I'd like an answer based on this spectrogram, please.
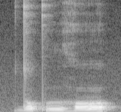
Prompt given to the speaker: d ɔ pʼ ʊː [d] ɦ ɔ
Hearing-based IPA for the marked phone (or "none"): none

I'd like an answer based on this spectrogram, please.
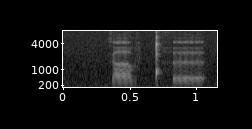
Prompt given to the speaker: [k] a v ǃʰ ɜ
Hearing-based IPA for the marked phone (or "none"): k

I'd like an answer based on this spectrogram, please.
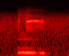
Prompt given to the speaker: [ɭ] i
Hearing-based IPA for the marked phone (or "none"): l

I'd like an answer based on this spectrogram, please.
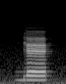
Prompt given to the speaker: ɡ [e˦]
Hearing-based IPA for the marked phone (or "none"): ɛ˦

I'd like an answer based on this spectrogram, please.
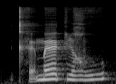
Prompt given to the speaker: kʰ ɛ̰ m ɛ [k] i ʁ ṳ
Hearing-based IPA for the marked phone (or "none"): k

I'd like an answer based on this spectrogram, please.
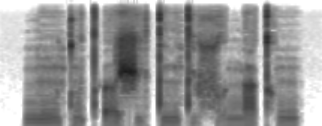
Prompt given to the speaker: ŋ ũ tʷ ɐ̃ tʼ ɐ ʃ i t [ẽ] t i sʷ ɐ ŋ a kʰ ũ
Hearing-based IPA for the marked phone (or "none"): ĩ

